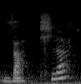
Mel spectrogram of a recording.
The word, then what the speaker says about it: varla: Norrois kalla, qui veut dire appeler, devient katla avec un élément dental, ainsi que norrois varla, à peine, qui devient vatla et vient prononcer de la même façon que double L.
